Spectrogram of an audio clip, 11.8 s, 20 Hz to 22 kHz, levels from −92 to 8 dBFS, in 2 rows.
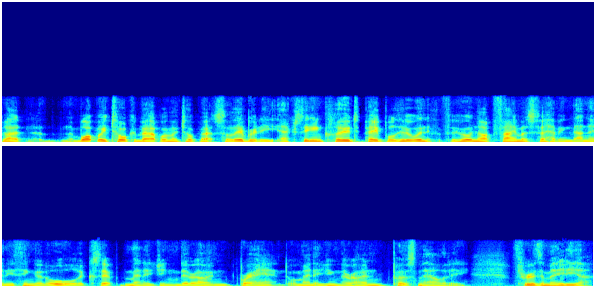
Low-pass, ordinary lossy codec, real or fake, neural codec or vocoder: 7.2 kHz; AAC, 48 kbps; fake; codec, 16 kHz in and 24 kHz out, 0.8 kbps, FocalCodec, streaming, 65536 codes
